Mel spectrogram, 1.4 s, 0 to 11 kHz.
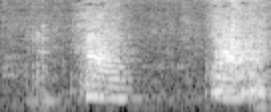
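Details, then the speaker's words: Two harsh, hoarse coughs separated by a short gap from 3-month-old pigs with strong coughing during hot weather; treatment by injection is planned. "So ayan guys kung maririnig niyo talagang yan ho ay malaksang ubaw ay talagang kailangan nating injikan agad yan."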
